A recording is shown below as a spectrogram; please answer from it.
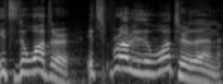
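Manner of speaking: acted, high, loud yelling out. Playing a character who blames the water: in-character yelling. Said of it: "I start yelling".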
